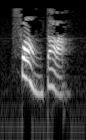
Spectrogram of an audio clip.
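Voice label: "放大", Mandarin Chinese; chinese-flashcards; hsk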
